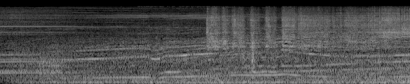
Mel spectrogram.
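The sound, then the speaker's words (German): An electric T6.1 van with a 37.3 kWh battery and 83 kW drive accelerates with a rising, singing whine from its drive, thin tonal lines climbing steadily in pitch over a steady rumble of road and motor noise, with no one speaking. “Wir hören nochmal kurz rein in eine Soundaufnahme bei Beschleunigung des Fahrzeugs.”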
